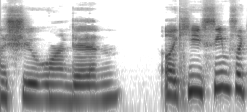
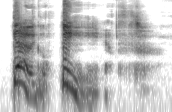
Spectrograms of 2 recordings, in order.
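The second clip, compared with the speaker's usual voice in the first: high, loud, belted cartoon hedgehog voice; 6 semitones higher, 5 dB louder than usual. Answering a listener question about Sonic's ghost haunting them, Sonic voice. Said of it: "just his voice would be haunting enough".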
